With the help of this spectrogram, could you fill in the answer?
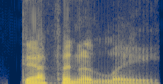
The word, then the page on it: definitely: American English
